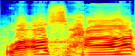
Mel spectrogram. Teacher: صاد کو موٹا کیا، ہا کو گلے سے نکالا، میم کو لام کے ساتھ، با کو لام کے ساتھ ملائیں گے.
